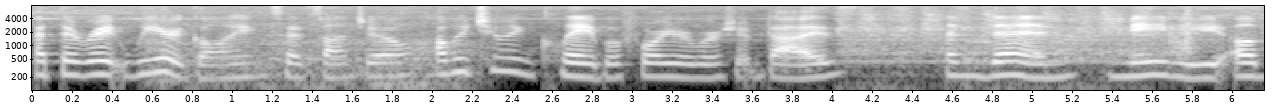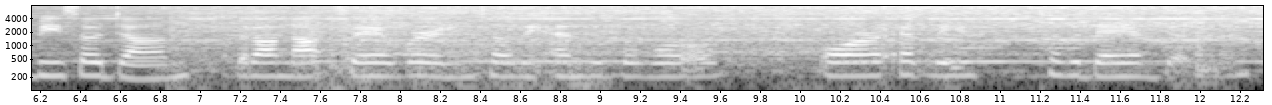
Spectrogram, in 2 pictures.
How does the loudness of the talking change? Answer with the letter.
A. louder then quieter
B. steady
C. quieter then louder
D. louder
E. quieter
B.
